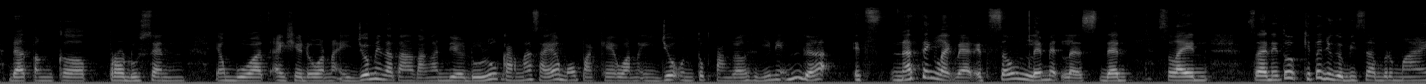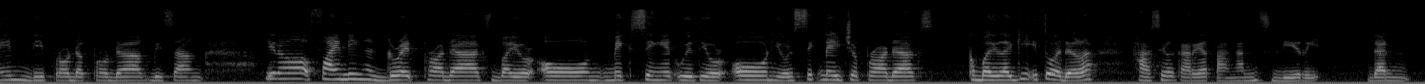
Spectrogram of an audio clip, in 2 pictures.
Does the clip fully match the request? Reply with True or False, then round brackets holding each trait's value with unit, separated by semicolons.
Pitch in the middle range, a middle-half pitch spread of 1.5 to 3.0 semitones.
True (180 Hz; 2.7 semitones)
